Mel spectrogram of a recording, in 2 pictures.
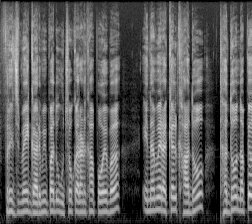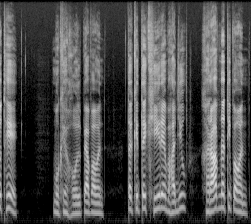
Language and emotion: Sindhi, fearful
